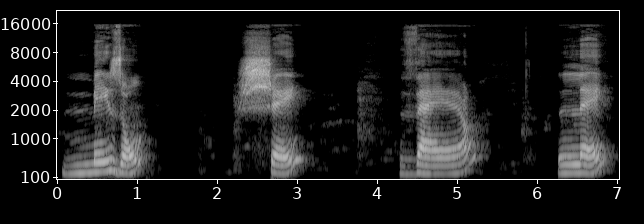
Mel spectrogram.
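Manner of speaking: each word alone with no final consonant; silent final consonants. Shown as a demonstration. Teacher modeling French words for students to repeat. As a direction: model every word slowly, dropping the last letter. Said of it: "listen carefully".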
